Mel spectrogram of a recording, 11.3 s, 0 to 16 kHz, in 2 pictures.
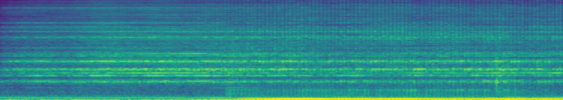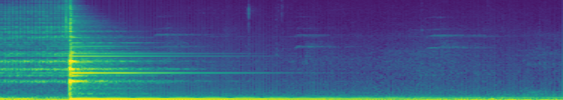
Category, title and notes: Sound effects > Other
Bowing metal newspaper holder with cello bow 2
Bowing the newspaper holder outside our apartment door. It's very resonant and creepy.
bow, effect, fx, metal, scary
